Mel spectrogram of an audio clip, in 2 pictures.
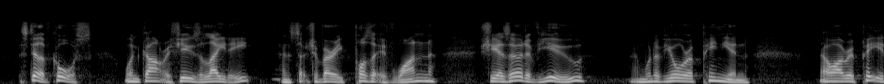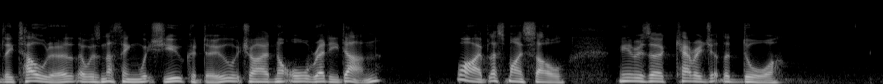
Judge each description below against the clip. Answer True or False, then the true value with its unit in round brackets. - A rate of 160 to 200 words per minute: True (185 wpm)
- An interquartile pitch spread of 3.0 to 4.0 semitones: False (4.5 semitones)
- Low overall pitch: True (130 Hz)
